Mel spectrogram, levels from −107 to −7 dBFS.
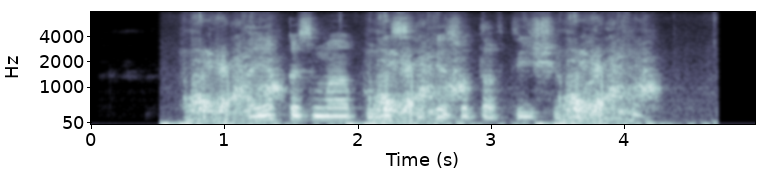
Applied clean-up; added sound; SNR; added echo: none; Dog; -3 dB; reverberation time 0.2 s.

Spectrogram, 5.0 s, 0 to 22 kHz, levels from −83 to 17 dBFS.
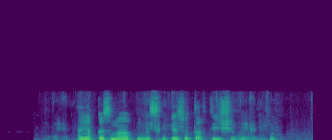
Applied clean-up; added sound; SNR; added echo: neural separator model SepFormer DNS4.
